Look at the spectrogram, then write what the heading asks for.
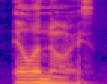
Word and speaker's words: Illinois: saying it salmon salmon Illinois Illinois the S doesn't know why yeah but why put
